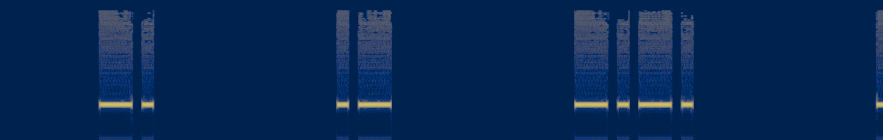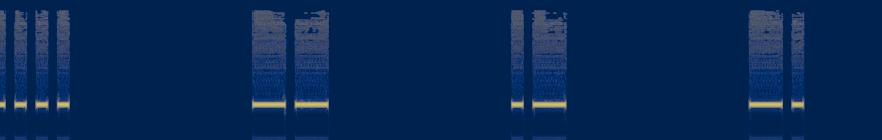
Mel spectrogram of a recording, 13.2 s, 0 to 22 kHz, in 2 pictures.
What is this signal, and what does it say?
Morse code, heard as a keyed tone, about 15 wpm, spaced as for 5 wpm, 1000 Hz. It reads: NACHMAN
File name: qotdfiles / 5wpm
